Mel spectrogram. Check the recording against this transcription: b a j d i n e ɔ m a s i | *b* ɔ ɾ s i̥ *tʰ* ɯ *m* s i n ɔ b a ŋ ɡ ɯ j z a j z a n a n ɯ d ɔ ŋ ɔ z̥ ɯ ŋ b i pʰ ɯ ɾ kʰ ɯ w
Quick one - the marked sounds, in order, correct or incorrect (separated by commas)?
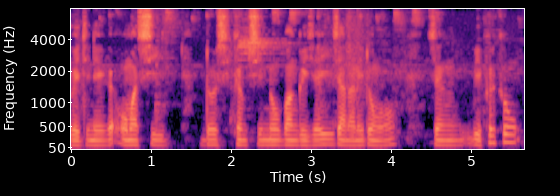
incorrect, incorrect, correct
